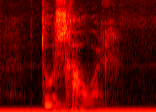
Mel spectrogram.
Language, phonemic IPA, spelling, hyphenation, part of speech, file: Dutch, /ˈtuˌsxɑu̯.ər/, toeschouwer, toe‧schou‧wer, noun, Nl-toeschouwer.ogg
- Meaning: spectator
